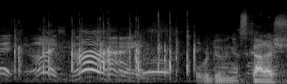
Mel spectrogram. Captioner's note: cheering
